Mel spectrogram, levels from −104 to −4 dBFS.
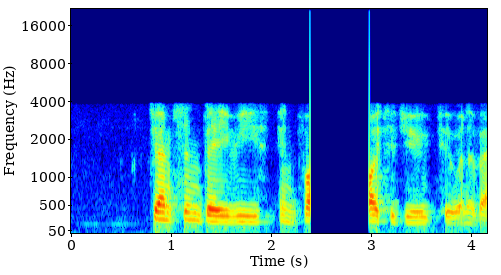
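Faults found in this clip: GSM full-rate codec, throughout: buzzy, gravelly speech, band about 250 Hz to 3.4 kHz, nothing above 4 kHz. Pulse-excited vocal-tract model; fits a 13 kbps stream.

Playback stall, 2.38–2.98 s: audio goes silent mid-flow for 0.6 s, then resumes. Likely a player buffer underrun or blocked output thread.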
